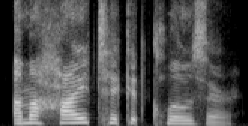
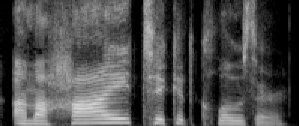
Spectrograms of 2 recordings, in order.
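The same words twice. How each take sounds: First: The phrase is said at a very quick pace. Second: The phrase is said at a moderately quick pace. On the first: "Even faster" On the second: "Speed it up a little, but keep that rhythm"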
